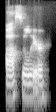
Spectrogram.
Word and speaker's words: Osselaer: Osselaer. Osselaer. Y'all know that I struggle with pronunciation.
